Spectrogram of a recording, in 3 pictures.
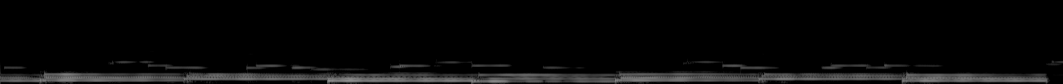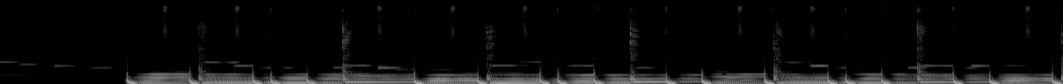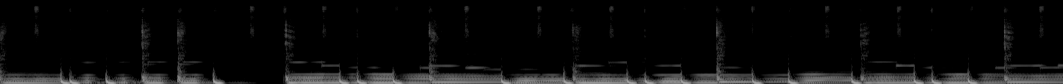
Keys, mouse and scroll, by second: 0.3 middle click, 0.6 alt+z, 1.0 middle click, 3.6-5.2 drag, 5.4 shift+middle click, 6.6-7.0 scroll up 1, 7.0 scroll down 1, 7.8 scroll up 1, 8.1 scroll down 1, 8.8-10.4 scroll up 1, 10.4 scroll up 1, 10.7 middle click, 10.7 scroll down 1, 10.8 alt+z, 11.8-13.9 middle drag, 11.8-12.8 scroll up 1, 12.8-13.3 scroll up 1, 13.3-13.9 scroll down 1, 14.4 middle click, 14.4 scroll up 1, 18.6 middle click, 18.6-19.0 scroll up 1, 19.8 e, 21.2 alt+z, 21.7 middle click, 22.8-24.0 drag, 24.0 middle click, 24.2 scroll down 1, 25.6 scroll up 1, 25.7 middle click, 27.7-28.9 middle drag, 28.9 scroll down 1, 29.9 middle click.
